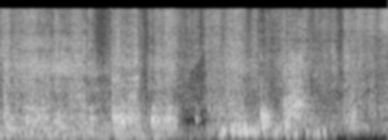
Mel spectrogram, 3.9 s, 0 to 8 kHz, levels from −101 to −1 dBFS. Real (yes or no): yes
